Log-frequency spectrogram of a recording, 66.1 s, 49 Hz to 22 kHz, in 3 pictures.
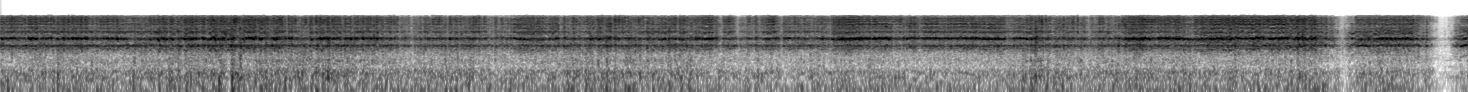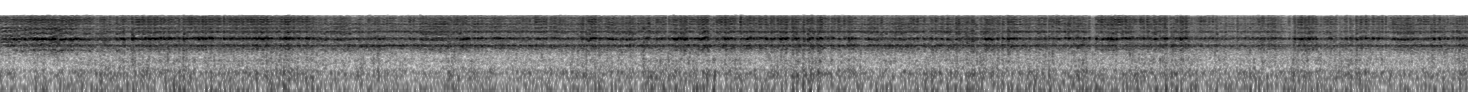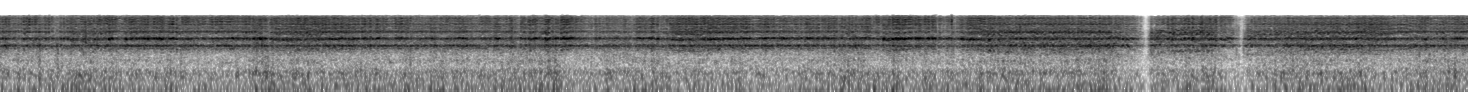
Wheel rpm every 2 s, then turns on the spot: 230, 230, 240, 230, 230, 230, 230, 230, 230, 190, 110, 170, 230, 230, 230, 230, 240, 230, 220, 230, 230, 230, 230, 230, 220, 230, 230, 220, 230, 210, 140, 140, 210.
60-62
